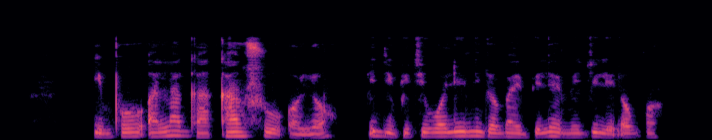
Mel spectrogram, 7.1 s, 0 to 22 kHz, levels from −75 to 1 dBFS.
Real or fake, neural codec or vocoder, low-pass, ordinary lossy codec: real; none; none; none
